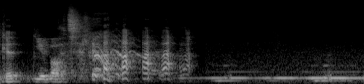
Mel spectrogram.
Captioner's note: laughing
